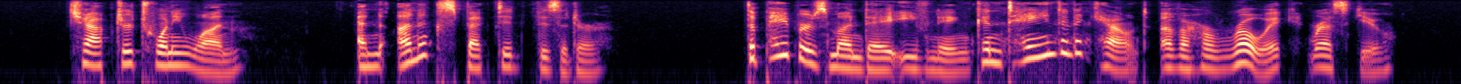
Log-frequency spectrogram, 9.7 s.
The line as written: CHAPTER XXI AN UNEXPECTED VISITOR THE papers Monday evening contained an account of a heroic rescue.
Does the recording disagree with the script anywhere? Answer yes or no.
no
